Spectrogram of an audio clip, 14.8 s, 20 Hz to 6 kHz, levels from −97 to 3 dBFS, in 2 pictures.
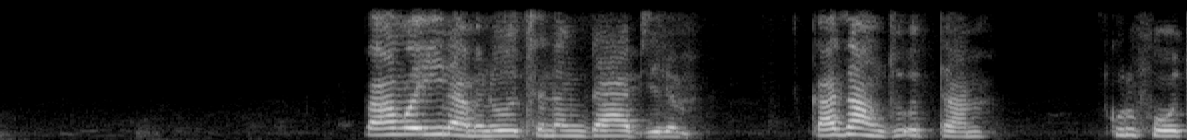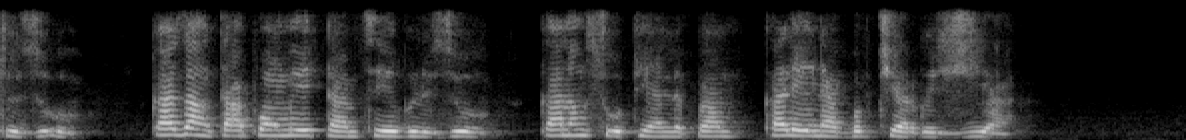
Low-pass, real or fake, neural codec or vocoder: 5.4 kHz; fake; codec, 44.1 kHz, 7.8 kbps, DAC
